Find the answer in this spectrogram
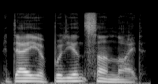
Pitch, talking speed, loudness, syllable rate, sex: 130 Hz, 190 wpm, -15 LUFS, 5.0 syllables/s, male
